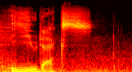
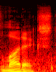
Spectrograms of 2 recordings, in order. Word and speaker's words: Ludex: How do you pronounce the first word in Gundyr's name? Udex. No, it's Ludix, dude. No, it's literally, why would it be a lowercase L at the beginning of his name?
